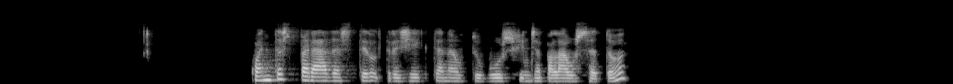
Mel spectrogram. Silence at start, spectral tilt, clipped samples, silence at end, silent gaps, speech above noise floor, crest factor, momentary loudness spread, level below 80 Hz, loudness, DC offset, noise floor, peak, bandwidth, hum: 1.45 s; -6 dB/octave; under 0.1%; 3.25 s; 1.54-2.51 s; over 72 dB; 20 dB; 11 LU; -64 dBFS; -18 LUFS; under 0.1%; under -90 dBFS; -2 dBFS; 7.6 kHz; none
